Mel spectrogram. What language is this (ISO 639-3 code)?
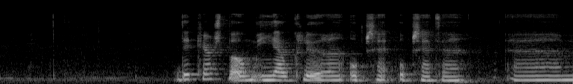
nld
